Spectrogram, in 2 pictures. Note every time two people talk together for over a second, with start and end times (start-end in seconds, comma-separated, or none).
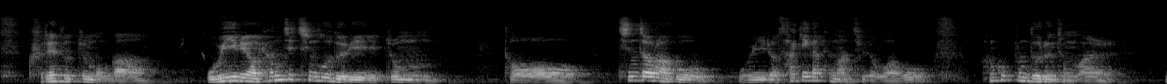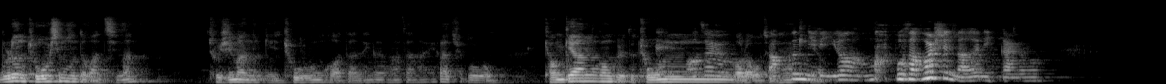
18.2-20.0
